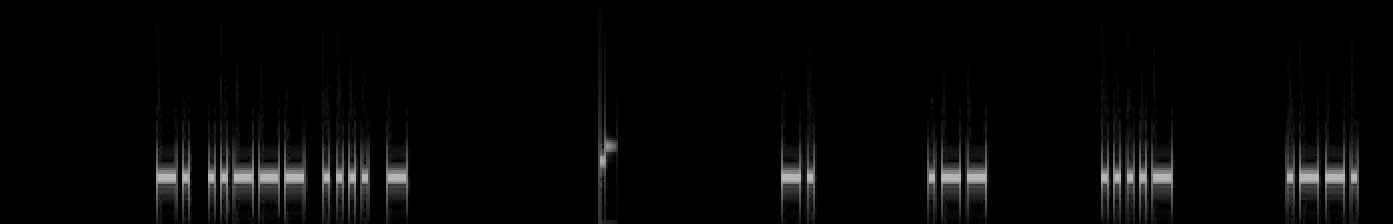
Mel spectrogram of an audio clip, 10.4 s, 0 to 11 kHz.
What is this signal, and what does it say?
Morse code, heard as a keyed tone, about 25 wpm, spaced as for 13 wpm, 700 Hz. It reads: N2HT NW4P
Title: USA Call Signs - 4 Characters - 6x Character Spacing - 25wpm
